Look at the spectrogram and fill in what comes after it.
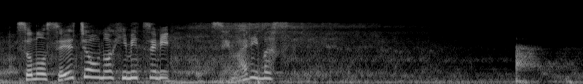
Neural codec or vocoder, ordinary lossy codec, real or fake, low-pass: codec, 16 kHz, 4 kbps, X-Codec, HuBERT features, trained on LibriSpeech; none; fake; 7.2 kHz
